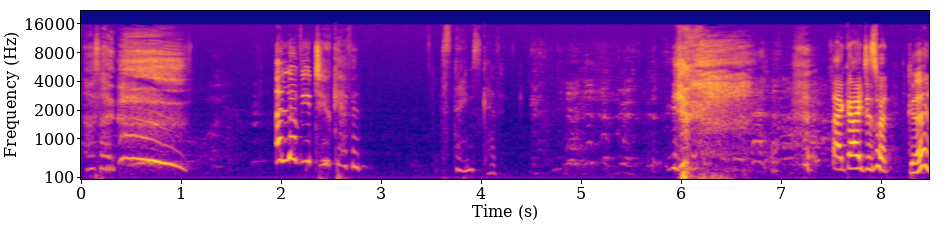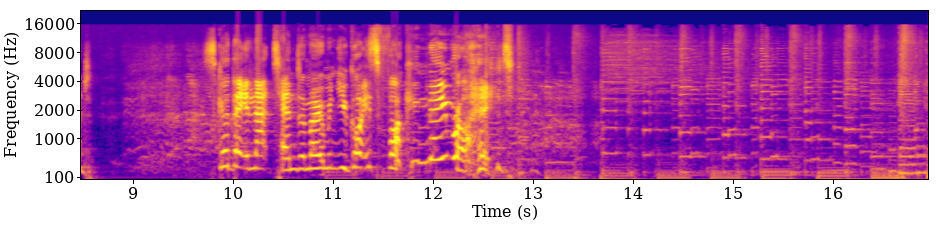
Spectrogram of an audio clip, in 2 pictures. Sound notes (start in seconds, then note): 0.0 gasps; 4.6 audience laughing; 6.2 laughs; 12.1 laughs; 13.6 upbeat guitar music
